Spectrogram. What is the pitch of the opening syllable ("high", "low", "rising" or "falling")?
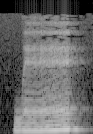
rising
